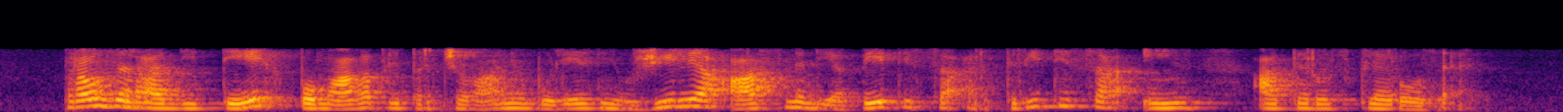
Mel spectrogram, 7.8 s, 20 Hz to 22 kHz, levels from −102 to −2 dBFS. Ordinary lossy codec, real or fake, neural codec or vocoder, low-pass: none; fake; vocoder, 44.1 kHz, 128 mel bands, Pupu-Vocoder; 3.6 kHz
